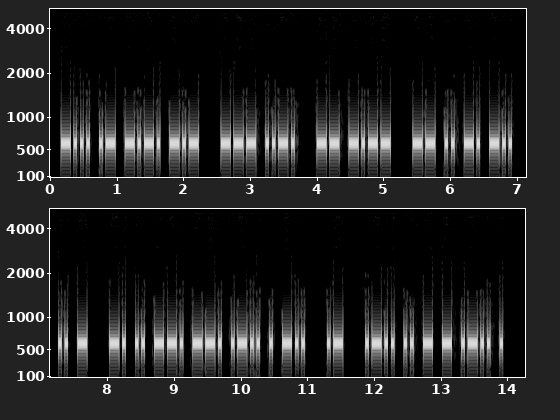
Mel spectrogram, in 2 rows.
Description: Morse code, heard as a keyed tone, about 25 wpm, 600 Hz. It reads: BACK OF MY MIND IT NIGGLED A LITTLE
